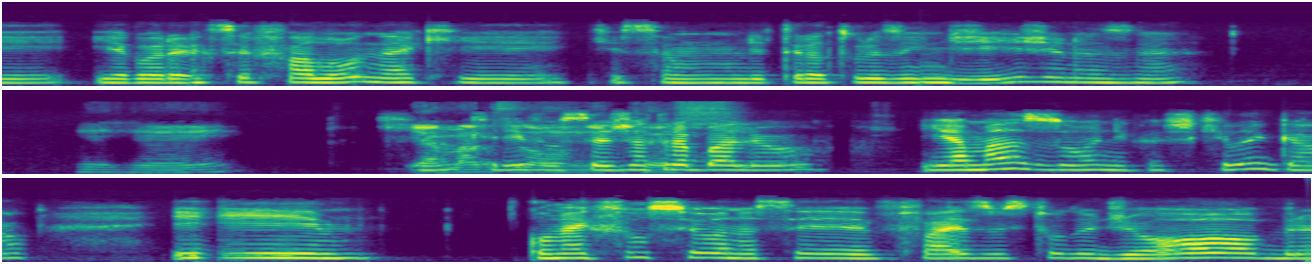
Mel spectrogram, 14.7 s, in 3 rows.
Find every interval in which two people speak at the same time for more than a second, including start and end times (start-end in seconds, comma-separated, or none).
6.4-7.7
